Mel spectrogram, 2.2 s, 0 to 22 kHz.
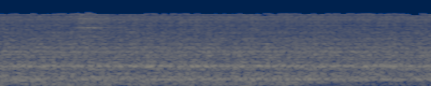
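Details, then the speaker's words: Magnavox DV220MW9 VCR/DVD combo in extended fast forward: a soft, steady whir with no speed change. This unit goes fast from the start and doesn't shift gears to get faster; normal tape transport. "Sometimes some units they after a while it just it it changes gears again gets faster not on this one this one doesn't do that so this kind of goes fast out of the out of the bat"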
